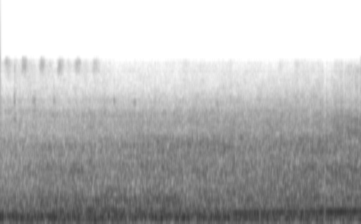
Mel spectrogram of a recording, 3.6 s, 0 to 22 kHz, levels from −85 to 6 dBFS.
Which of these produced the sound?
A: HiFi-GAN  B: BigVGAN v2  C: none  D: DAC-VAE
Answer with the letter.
D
